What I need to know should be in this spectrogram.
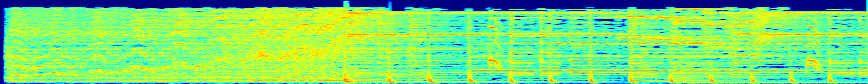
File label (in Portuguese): Natal Para Amiga Feminino; Telemensagens; Natal e Ano novo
